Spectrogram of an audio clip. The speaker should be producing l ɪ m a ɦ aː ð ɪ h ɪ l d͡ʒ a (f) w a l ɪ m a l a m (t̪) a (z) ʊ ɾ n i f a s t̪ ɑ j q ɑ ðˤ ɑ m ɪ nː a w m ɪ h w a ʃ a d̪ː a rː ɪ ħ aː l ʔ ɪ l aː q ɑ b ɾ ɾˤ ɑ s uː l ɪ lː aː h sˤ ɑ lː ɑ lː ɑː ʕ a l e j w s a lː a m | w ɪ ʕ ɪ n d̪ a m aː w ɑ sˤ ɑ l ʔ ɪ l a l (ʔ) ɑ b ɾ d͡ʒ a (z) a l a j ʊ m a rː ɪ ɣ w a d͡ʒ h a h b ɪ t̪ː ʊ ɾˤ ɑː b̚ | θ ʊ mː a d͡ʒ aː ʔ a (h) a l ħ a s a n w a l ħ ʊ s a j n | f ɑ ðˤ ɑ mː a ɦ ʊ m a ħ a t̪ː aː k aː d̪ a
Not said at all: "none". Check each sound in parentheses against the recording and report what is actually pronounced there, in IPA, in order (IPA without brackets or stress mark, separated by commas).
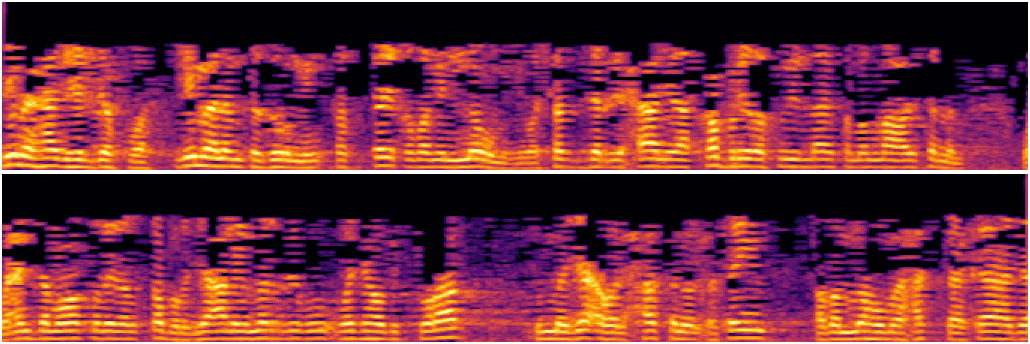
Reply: f, t̪, z, q, ʕ, h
